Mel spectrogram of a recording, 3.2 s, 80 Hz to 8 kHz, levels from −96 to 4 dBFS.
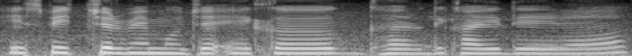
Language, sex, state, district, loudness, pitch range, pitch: Hindi, male, Punjab, Kapurthala, -17 LUFS, 235-255 Hz, 245 Hz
